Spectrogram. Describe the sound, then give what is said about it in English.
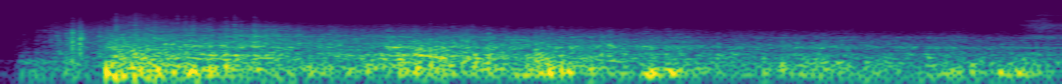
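A sudden loud crack of thunder from a lightning strike breaks in and rolls on as a deep, sustained rumble, with steady rain hissing underneath throughout. No voices are heard. “At that very moment, lightning struck and thunder roared, so loud that I jumped and blinked my eyes for just a second.”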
